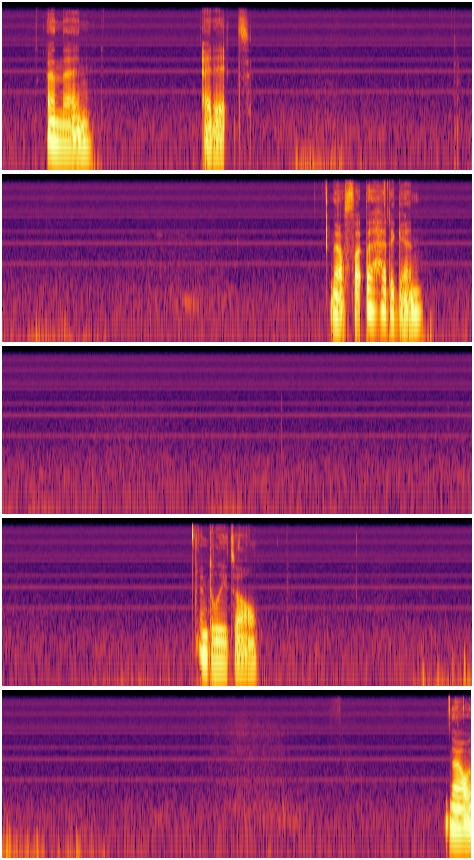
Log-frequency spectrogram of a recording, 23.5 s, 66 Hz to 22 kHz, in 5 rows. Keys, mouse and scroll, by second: 0.1-1.2 scroll down 1, 1.2-2.2 scroll up 1, 2.2-4.9 scroll up 1, 4.9 middle click, 6.0 a, 6.7 c, 7.2-8.0 scroll up 1, 8.0 click, 8.3 right click, 8.9 right click, 9.6-10.4 scroll down 1, 10.4 middle click, 11.5 click, 11.9 scroll down 1, 12.7-14.5 drag, 14.5 right click, 15.1 Delete, 15.5 i, 17.2 Tab, 18.0-19.9 middle drag, 21.9-23.2 scroll up 1, 23.2 Tab.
